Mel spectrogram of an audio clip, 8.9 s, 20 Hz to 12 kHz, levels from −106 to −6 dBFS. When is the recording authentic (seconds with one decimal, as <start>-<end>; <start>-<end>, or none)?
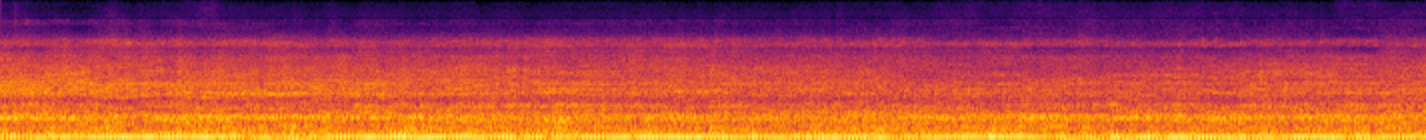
none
